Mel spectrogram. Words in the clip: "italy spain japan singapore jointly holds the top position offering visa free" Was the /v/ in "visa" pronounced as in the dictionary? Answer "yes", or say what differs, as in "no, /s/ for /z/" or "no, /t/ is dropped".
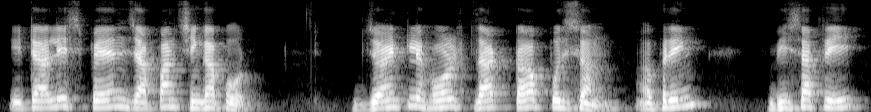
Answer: no, /b/ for /v/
